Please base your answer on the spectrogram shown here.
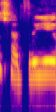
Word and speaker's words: क्षत्रिय: उच्चारण सुनाई देना चाहिए आधा क और श मिलके श छ नहीं है वो तो उसको क्षत्रिय हो गया या बहुत सारा शब्द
